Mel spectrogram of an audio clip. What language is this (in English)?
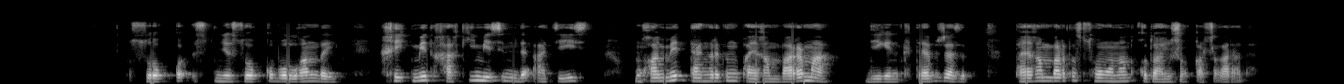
Kazakh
